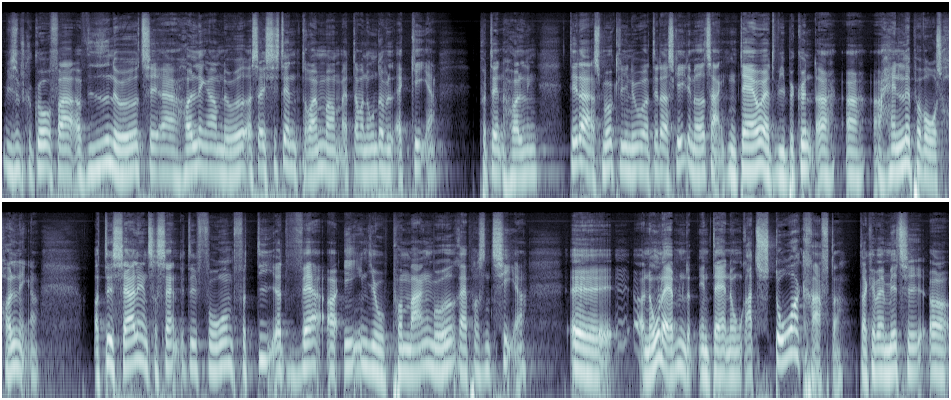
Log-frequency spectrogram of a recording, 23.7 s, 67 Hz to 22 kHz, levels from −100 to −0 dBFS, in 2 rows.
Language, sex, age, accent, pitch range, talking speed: Danish, male, 30-49, native, 140-160 Hz, 230 wpm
